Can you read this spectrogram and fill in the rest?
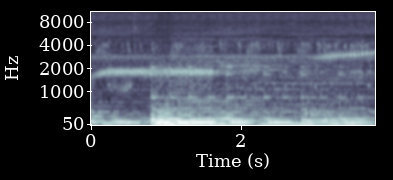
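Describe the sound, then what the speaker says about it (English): Frogs croak loudly at night in the wild, with a dense, continuous chorus of low croaks and a higher trilling call layered above, close and unbroken throughout. "The sound of frogs fills the night."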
